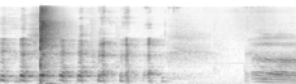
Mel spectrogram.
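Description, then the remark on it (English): A single sharp, loud slap on skin cracks out early, surrounded by bursts of laughter, before a short pause and then a voice comes back in. “Your dad comes on as the main event and just slaps us both and goes, fucking grow up and do something with your life.”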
